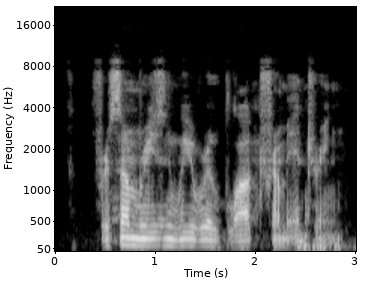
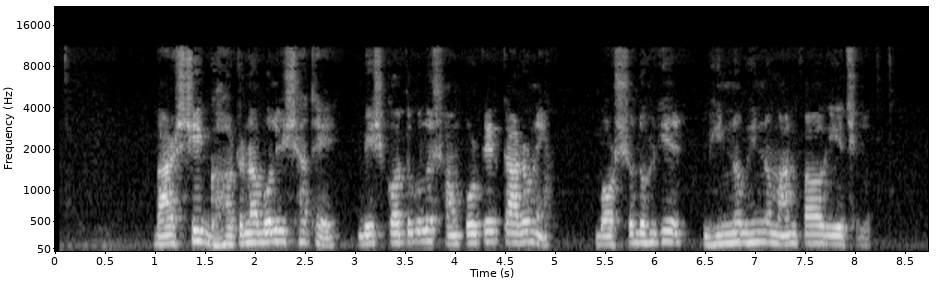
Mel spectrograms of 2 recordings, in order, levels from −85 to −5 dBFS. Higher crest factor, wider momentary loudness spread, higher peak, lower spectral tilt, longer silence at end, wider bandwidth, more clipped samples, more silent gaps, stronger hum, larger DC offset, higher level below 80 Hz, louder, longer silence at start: about the same, 20 dB vs 18 dB; first, 11 LU vs 7 LU; about the same, -2 dBFS vs -4 dBFS; about the same, -4.5 dB/octave vs -5.5 dB/octave; second, 0.15 s vs 0.6 s; second, 9.6 kHz vs 11.5 kHz; neither; neither; neither; neither; first, -46 dBFS vs -56 dBFS; about the same, -22 LUFS vs -21 LUFS; second, 0.4 s vs 1 s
